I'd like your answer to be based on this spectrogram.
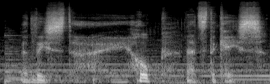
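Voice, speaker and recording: Calm, serious young adventurer. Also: male voice, fairly low pitch, takes it slowly. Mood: calm, thoughtful. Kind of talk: video game voice acting. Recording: game music behind the voice.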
